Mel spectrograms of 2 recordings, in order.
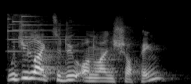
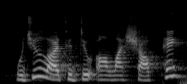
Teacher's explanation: can you hear the rising intonation again at the end of the question the question starts with the word would so our voice goes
